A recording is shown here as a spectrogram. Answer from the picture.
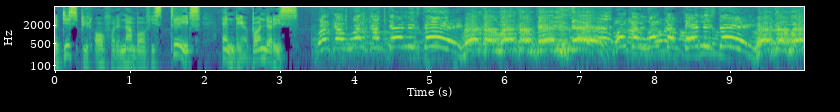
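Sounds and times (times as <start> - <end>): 
speech: 0.0 - 9.9
pro-government protesters chanting slogans at an airport: 3.4 - 9.9.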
